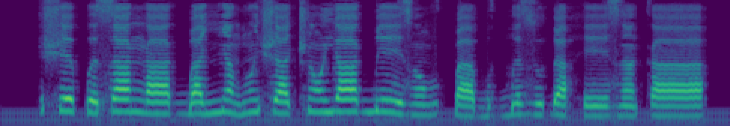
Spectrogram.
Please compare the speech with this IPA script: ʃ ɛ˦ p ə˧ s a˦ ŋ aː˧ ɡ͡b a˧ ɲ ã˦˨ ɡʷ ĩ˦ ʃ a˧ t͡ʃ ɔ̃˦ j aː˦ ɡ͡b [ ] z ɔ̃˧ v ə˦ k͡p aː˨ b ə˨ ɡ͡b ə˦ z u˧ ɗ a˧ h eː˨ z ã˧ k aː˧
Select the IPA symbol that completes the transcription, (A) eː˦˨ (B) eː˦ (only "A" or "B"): A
